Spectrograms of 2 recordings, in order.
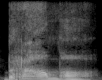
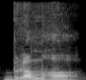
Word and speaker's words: Brahma: these lineages for instance we don't say brahma you might hear some people say brahma because it's spelled that way b r a h m a brahma it's braha but again that's not how it's spelled but that rule comes from something in the gautas braha it's spelled braha Aha.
